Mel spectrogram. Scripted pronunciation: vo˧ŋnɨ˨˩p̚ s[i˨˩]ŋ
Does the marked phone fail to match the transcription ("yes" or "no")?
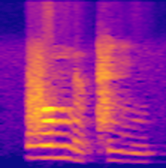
no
